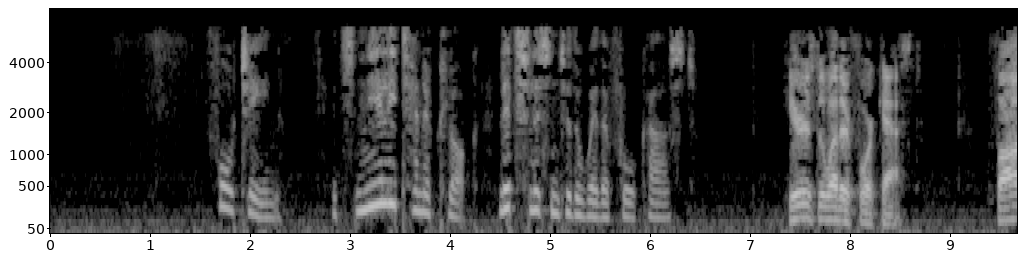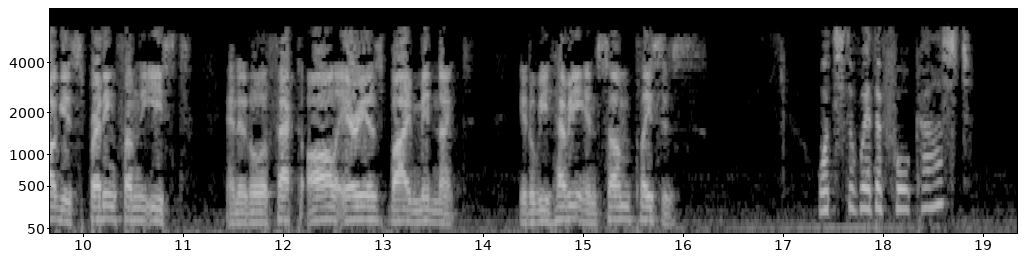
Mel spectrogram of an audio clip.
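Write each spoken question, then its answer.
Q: What's the weather forecast?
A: Heavy fog spreading from the east to all areas by midnight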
